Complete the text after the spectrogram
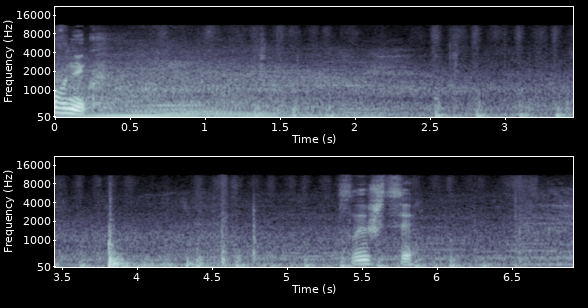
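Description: A seat belt strap rustles as hands handle it.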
